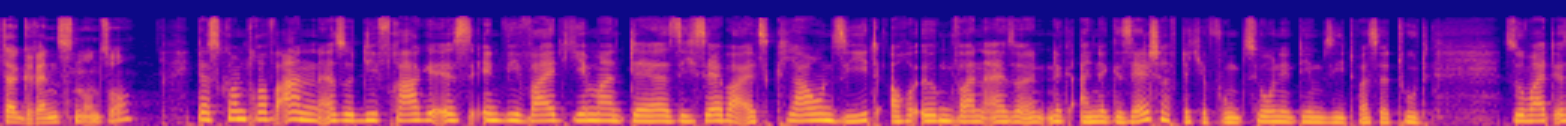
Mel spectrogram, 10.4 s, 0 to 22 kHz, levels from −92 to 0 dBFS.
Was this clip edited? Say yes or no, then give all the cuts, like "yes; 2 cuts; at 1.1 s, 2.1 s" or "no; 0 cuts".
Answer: no; 0 cuts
